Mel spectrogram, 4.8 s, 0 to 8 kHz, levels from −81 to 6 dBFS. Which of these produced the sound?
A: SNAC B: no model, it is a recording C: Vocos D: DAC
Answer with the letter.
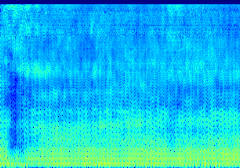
C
